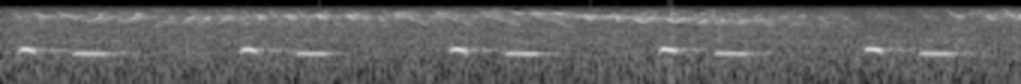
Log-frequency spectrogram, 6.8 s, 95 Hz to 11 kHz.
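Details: On 9 May 2024 at Altynychi in south-east Tatarstan, a nest camera at an eagle's nest picks up a common cuckoo. It calls cu-coo five times, a higher note then a lower held one, at a steady pace amid busy twittering songbirds.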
